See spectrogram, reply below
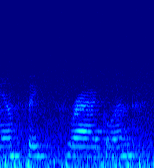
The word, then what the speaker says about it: Nancy Ragland: I prefer to go by Nancy Ragland. That's N-A-N-C-Y-R-A-G-L-A-N-D.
